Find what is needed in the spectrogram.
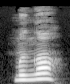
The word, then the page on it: mwqó: Apatani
